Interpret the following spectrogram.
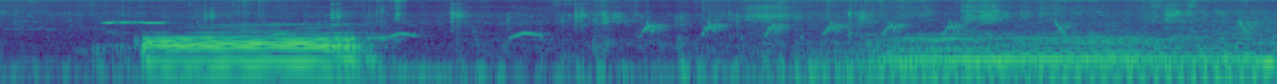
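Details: Evening call of a cow among hundreds grazing in open rice fields, summoning the herd to return home: a short loud moo followed by a longer sustained lowing, with bird chirps in between.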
